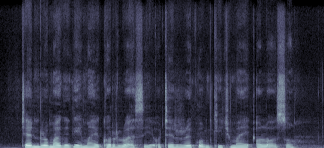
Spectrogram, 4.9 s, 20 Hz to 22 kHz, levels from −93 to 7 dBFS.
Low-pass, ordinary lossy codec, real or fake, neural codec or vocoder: none; none; fake; vocoder, 44.1 kHz, 128 mel bands, Pupu-Vocoder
